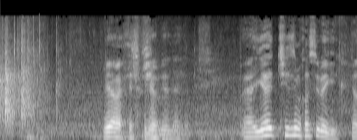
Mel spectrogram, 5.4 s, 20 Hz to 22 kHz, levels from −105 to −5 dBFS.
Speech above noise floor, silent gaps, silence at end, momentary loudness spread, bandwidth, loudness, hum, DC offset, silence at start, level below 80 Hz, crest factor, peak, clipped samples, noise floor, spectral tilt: 22 dB; none; 0 s; 23 LU; 13 kHz; -23 LUFS; none; under 0.1%; 0 s; -64 dBFS; 20 dB; -4 dBFS; under 0.1%; -45 dBFS; -5 dB/octave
